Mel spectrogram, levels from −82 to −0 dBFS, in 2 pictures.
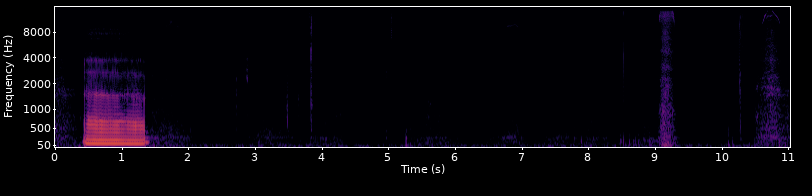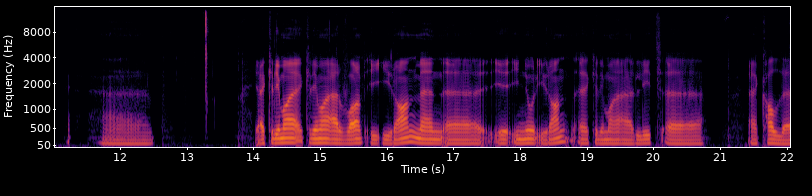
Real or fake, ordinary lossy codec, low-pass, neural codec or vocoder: real; none; 14.4 kHz; none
